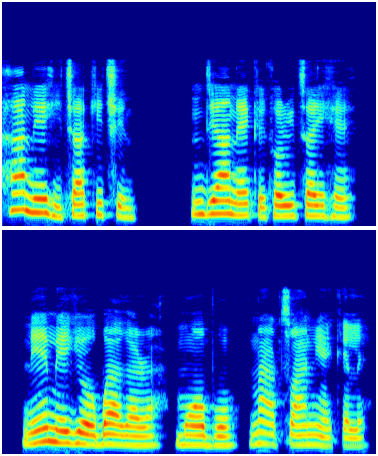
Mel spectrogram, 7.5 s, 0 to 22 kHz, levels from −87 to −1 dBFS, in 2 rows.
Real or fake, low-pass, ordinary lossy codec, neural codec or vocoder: real; none; none; none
